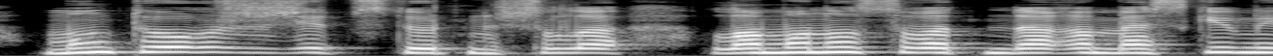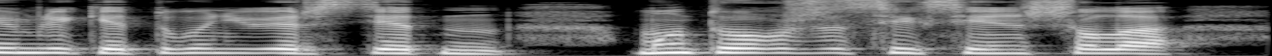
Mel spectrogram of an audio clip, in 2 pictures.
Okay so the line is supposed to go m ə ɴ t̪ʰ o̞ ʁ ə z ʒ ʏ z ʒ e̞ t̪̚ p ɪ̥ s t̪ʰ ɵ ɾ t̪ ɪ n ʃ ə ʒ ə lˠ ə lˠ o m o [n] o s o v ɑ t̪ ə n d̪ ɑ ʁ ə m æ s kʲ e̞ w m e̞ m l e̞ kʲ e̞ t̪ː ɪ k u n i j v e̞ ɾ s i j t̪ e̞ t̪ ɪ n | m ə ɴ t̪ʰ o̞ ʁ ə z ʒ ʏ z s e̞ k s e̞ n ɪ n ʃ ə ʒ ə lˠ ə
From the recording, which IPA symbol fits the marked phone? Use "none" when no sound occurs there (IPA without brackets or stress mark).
n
